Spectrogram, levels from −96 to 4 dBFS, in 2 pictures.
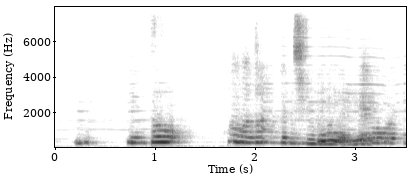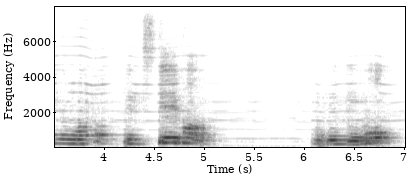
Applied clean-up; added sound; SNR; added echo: neural mask model DeepFilterNet 3.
